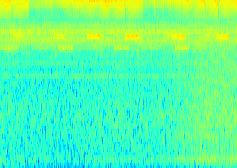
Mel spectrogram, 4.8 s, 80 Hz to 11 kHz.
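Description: A dense, unbroken chorus of insects chirping and buzzing fills a night-time jungle in Nicaragua, not far from Managua, at 1 a.m., steady and loud throughout, with a high shimmering trill layered over a soft wash of background hiss.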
